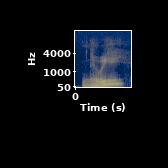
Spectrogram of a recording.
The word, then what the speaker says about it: nuit: the apocalypse how do you look up french pronunciations you just look them up like google them your mom googled all right newey all right i'll look up newey right now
